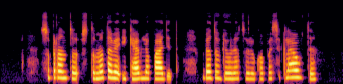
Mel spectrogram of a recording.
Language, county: Lithuanian, Klaipėda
